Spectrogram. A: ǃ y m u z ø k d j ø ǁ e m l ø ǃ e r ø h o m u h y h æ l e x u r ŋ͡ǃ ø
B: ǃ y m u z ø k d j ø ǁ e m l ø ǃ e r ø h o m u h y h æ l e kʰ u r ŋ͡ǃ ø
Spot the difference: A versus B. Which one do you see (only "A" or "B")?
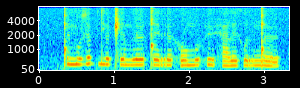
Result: A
